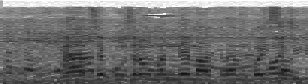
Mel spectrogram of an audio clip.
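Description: A man speaking Hindi into a handheld microphone, with a steady low rumble underneath.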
